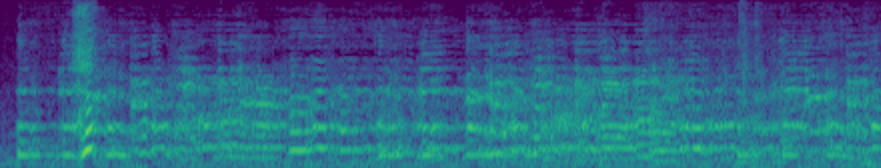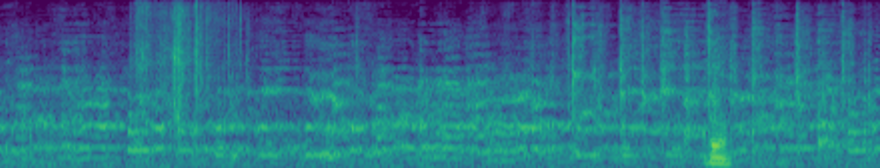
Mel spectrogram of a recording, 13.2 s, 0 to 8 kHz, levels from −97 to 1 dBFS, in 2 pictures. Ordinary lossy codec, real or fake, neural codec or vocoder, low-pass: none; fake; codec, 16 kHz, 4 kbps, FreqCodec, larger model; none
